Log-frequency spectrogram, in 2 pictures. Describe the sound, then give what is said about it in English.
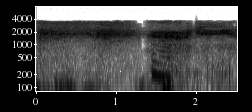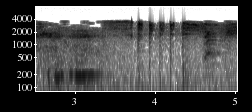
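A short, forceful sneeze bursts out over a low, muffled background, followed by breathy, wheezy sounds and a quick run of faint clicks. “Bless you.”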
